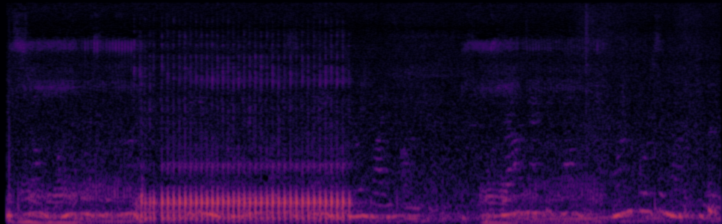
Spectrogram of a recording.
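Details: Gatsby and Mr. Beefy, a French and an English bulldog, asleep and snoring: a loud rattling, rapidly pulsed buzz lasting about two seconds, then softer breathy rumbles, with human voices murmuring in a small room.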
